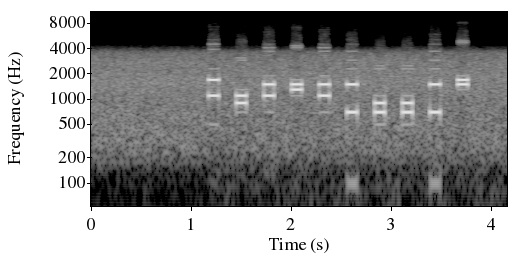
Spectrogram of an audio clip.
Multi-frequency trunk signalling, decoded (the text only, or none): KP 39097117 ST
